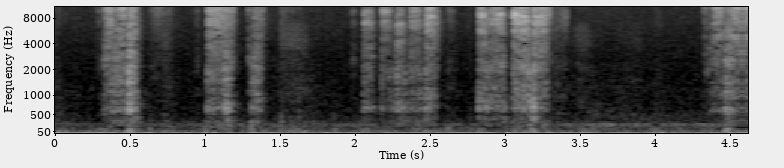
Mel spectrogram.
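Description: A Sharpie marker writes on a stack of white paper on a clipboard, its felt tip scratching and rubbing across the sheets. Short bursts of bright, breathy scratching strokes come and go with brief pauses, over a faint low rumble.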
